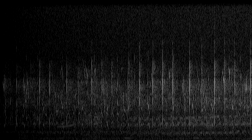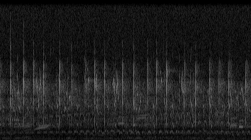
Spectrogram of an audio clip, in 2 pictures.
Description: Snipe Central Voices of the Night

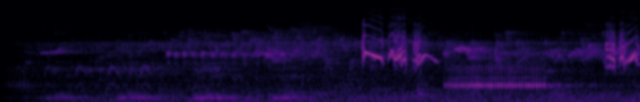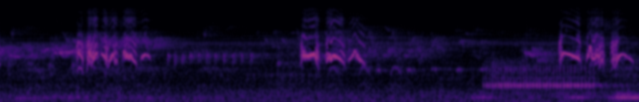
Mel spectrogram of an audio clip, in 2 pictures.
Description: Bluebird; stereo binauralized

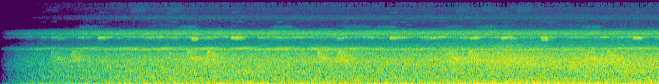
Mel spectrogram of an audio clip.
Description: Wind in the Pines; Elementals

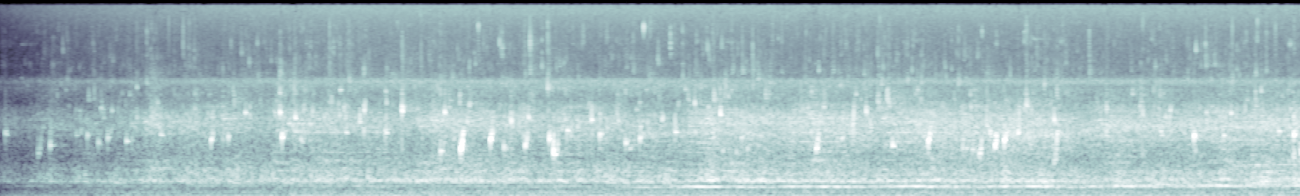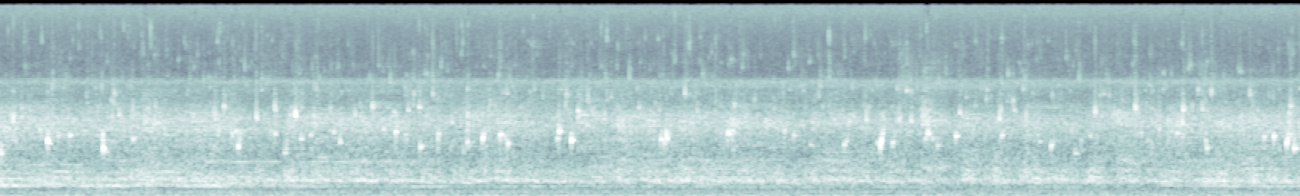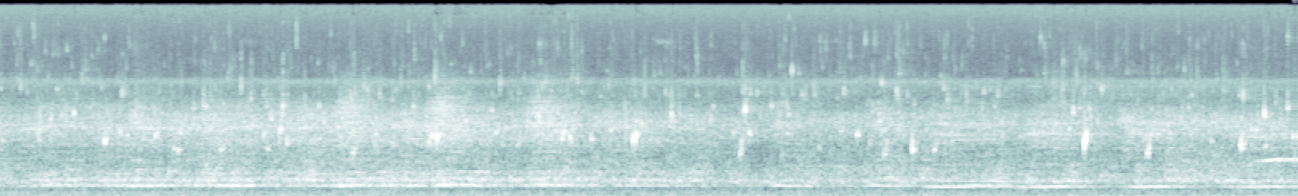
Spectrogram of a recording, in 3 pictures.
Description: Maumee Wetlands Night Into Day

